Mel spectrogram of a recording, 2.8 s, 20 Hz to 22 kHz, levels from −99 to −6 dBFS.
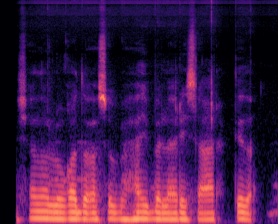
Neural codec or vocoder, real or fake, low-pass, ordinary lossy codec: none; real; none; none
